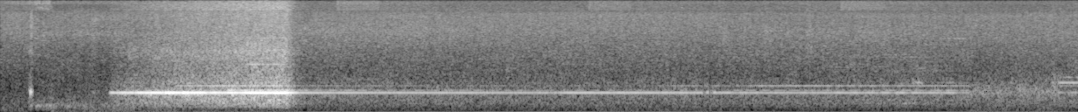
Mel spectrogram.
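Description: A steady pure tone comes in about a second in and holds; a burst of hiss sits over it for its first two seconds.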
